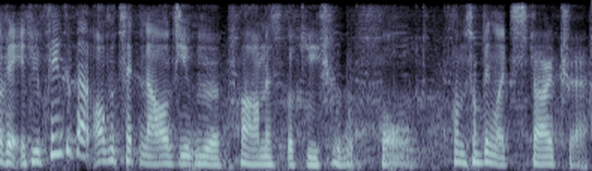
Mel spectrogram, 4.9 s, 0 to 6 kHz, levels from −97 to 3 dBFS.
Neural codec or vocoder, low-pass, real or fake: codec, 44.1 kHz, 1.7 kbps, Pupu-Codec; 5.4 kHz; fake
